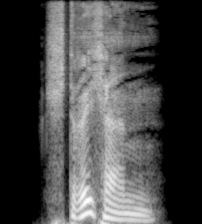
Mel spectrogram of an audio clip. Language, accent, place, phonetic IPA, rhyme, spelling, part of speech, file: German, Germany, Berlin, [ˈʃtʁɪçɐn], -ɪçɐn, Strichern, noun, De-Strichern.ogg
- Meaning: dative plural of Stricher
